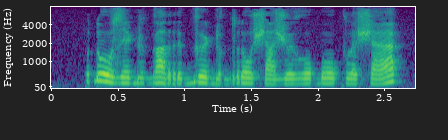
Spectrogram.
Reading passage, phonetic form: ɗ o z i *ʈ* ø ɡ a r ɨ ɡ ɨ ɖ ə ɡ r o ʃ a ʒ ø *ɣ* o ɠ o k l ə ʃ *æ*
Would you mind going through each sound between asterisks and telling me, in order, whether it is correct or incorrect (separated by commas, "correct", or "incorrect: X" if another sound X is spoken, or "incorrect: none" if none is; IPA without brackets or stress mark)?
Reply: incorrect: ɖ, correct, correct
